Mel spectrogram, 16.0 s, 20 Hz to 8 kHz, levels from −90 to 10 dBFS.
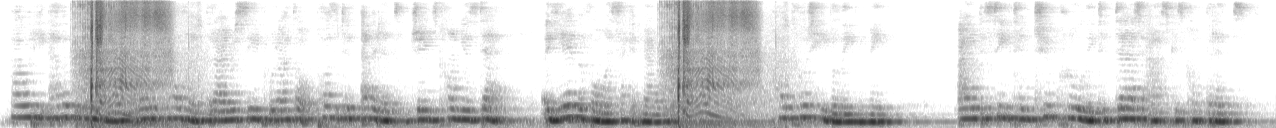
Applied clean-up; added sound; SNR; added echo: none; Bicycle; 6 dB; reverberation time 0.9 s.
